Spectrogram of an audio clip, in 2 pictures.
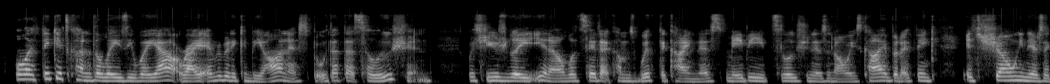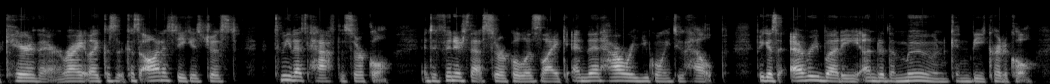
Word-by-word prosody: Well, 235 0 +4
I 230 - +4
think 260 +5 0
it's 260 -2 +2
kind 190 -4 -1
of - - -3
the 170 - +3
lazy 160 -1 +1
way 160 +1 +1
out, 190 +2 +4
right? 150 0 +5
Everybody 185 +1 -1
can 160 -2 -5
be 135 -2 -3
honest, 155 -4 -1
but - - -5
without 175 +4 -4
that - - -1
solution, 170 +2 -2 0.3
which 170 -2 -2
usually 165 -2 +3
you 185 -1 0
know, 140 -2 +1
let's 155 +1 -3
say 170 - +3
that - - +1
comes 150 -2 -6
with 170 +3 -3
the 140 - 0
kindness, 135 +2 -2
maybe 150 +1 -1
solution 155 -2 -3
isn't 135 +1 -5
always 130 +1 -4
kind, 165 +3 +2
but 155 - -1
I - - -1
think 160 0 -5 0.3
it's 170 -1 0
showing 190 -1 +3
there's 155 -2 +2
a 140 - -3
care 155 0 +3
there, 130 -3 -5
right? 145 0 +4
Like, 150 -2 +1
'cause 155 -2 -3
'cause 170 -1 -2
honesty 180 -3 +4
is 145 -2 -4
just 145 -1 -3 0.3
to 210 - -6
me, 210 - +2
that's 180 -1 +1
half 145 -1 +1
the 145 - -12
circle, 145 +1 -2 0.3
and 155 - -2
to 155 - +1
finish 175 +1 +1
that - - 0
circle 140 -2 -1
is 140 +1 -1
like, 135 -1 0
"And 160 +1 -2
then 175 0 +4
how 170 0 +5
are 165 - +2
you 155 -1 -4
going 145 -2 -6
to 140 0 -5
help?" - - -5 0.3
Because 165 -3 +3
everybody 170 -7 +3
under 155 -1 0
the 145 -1 -7
moon 155 -4 -2
can 140 -2 -6
be 140 -2 -4
critical - - -3
155 Hz, 230 wpm, -26 LUFS, 145-170 Hz, 0.3 s, right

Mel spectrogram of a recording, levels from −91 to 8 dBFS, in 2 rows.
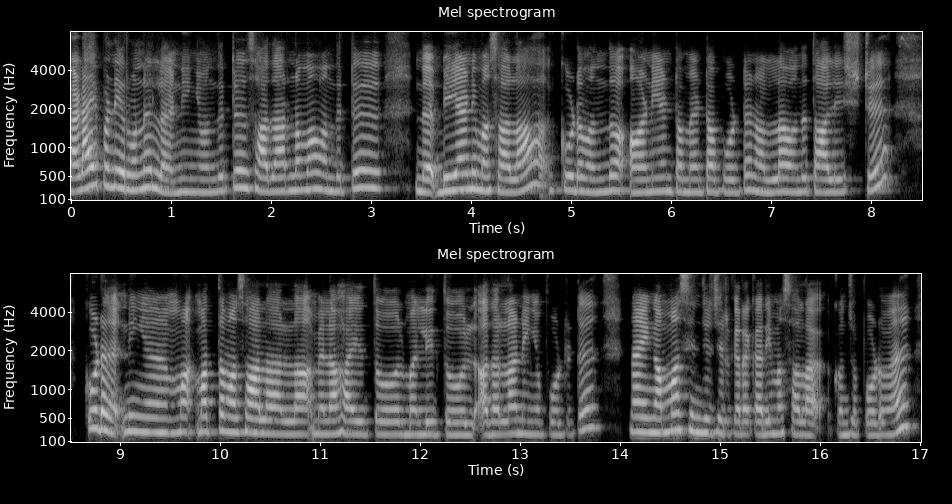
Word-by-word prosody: கடாய் 275 +7 +7
பன்னீர் 305 -4 +3
ஒண்ணும் 290 +4 +1
இல்ல, 245 -5 +1 0.2
நீங்க 230 -1 -7
வந்துட்டு 245 +6 -5 0.2
சாதாரணமா 240 +2 +2
வந்துட்டு, 245 +3 -4 0.6
இந்த 230 -2 +2
பிரியாணி 270 +3 +4
மசாலா, 240 0 +3 0.4
கூட 255 -1 0
வந்து 230 +3 -3 0.2
ஆனியன் 235 +2 -3
டொமேட்டோ 225 0 -2
போட்டு 225 +3 -5
நல்லா 225 +1 0
வந்து 230 +1 -5
தாளிச்சிட்டு, 225 +3 -1 0.6
கூட 330 -2 +5 0.2
நீங்க 270 -1 -1 0.3
ம - - +3 0.2
மத்த 265 +1 +3
மசாலா 245 -2 +4
எல்லாம், 225 0 +2
மிளகாய் 225 0 +1 0.2
தூள் 220 0 -2
மல்லித்தூள், 215 -1 -4 0.2
அதெல்லாம் 220 +2 0
நீங்க 220 -1 -7
போட்டுட்டு, 215 +6 -7 0.5
நான் 260 0 +5
எங்க 250 -1 +1
அம்மா 275 +4 +5
செஞ்சு 255 -3 0
வச்சிருக்கிற 225 -2 -4
கறி 220 0 0
மசாலா 220 -3 -1 0.3
கொஞ்சம் 210 0 -9
போடுவேன். 215 +9 -1
235 Hz, 140 wpm, -23 LUFS, 220-255 Hz, 0.6 s, கடாய்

